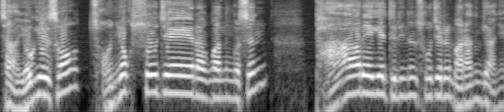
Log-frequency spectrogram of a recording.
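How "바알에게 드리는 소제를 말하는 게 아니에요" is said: 바알에게 stressed, hit higher and louder. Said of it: "하나님께 드리는 소제를 말하는 거예요".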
